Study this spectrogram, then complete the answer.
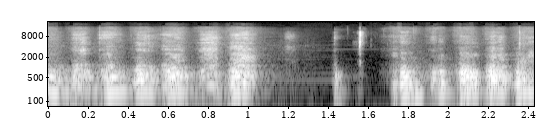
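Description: Steel chisel or file working a notch into wood by hand, giving repeated short rasping strokes in a steady rhythm, close and fairly loud, then a brief pause with a couple of small taps before the scraping strokes resume.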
